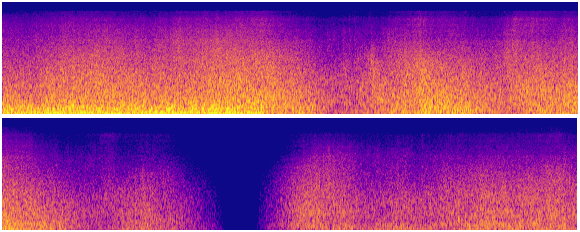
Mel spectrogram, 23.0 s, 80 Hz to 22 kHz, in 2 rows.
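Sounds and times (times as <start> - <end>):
low wind rumble: 0.0 - 6.5
waves washing: 0.0 - 11.8.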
